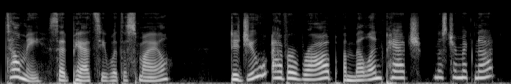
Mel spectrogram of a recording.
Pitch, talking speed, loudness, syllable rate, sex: 245 Hz, 190 wpm, -18 LUFS, 5.3 syllables/s, female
